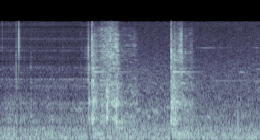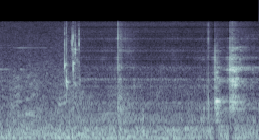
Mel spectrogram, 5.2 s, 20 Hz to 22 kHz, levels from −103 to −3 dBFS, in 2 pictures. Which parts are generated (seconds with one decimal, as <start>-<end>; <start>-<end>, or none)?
0.0-0.9; 3.4-5.2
